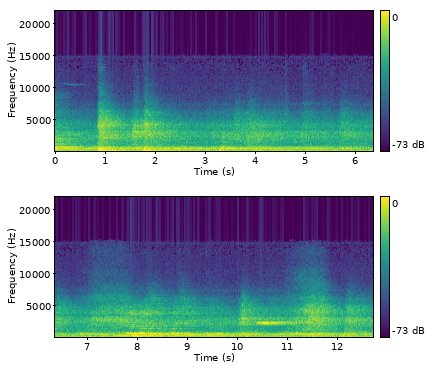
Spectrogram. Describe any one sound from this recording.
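Ice skates scrape and glide across the ice.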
